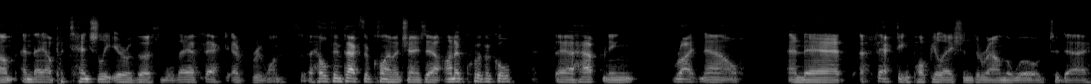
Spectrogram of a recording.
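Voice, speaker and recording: With an Australian accent, a man talks at a medium pitch with fairly even intonation. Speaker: public health researcher. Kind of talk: lecture.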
